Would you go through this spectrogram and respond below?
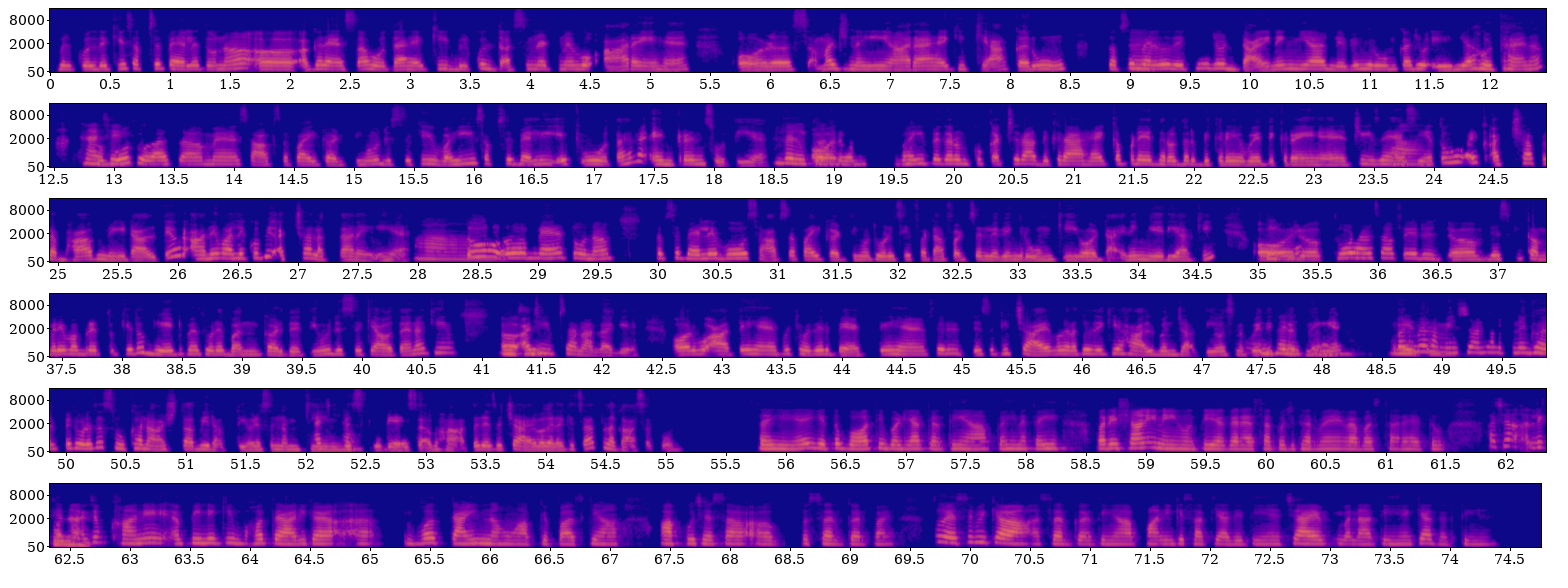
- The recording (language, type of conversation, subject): Hindi, podcast, अगर मेहमान अचानक आ जाएँ, तो आप क्या-क्या करते हैं?
- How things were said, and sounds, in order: in English: "डाइनिंग"; in English: "लिविंग रूम"; laughing while speaking: "एरिया होता है ना"; in English: "एरिया"; tapping; in English: "एंट्रेंस"; in English: "लिविंग रूम"; in English: "डाइनिंग एरिया"; in English: "गेट"; in English: "टाइम"; in English: "सर्व"; in English: "सर्व"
